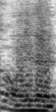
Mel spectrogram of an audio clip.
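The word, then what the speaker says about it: Euler: daughter उसको उसको popular बनाया था ओर अब हम यूनर नहीं ओर प्रोनाउंसिएशन ऑइलर करेंगे ठीक है तो उसको पॉपुलर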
